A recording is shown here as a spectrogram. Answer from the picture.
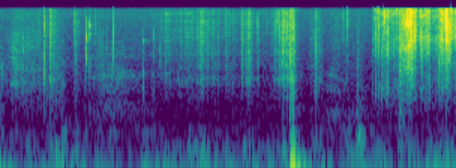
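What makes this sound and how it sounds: Long acrylic nails scratch and tap on a large, clear, solid block of ice resting on a striped towel. Soft crinkly scraping runs over a low rumble, with one sharper tap near the four-second mark. A brighter, hissing scratch builds toward the end.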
